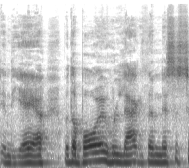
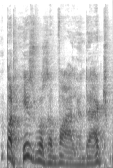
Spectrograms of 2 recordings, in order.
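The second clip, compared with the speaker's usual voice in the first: ordinary delivery, nothing marked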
